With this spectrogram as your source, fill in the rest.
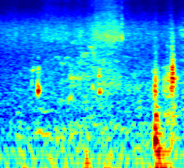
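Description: A hen with her young chicks makes a few scattered soft clucks and short calls over a low outdoor background hiss, with a slightly louder pair of calls near the end.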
